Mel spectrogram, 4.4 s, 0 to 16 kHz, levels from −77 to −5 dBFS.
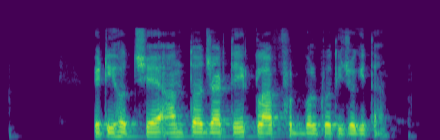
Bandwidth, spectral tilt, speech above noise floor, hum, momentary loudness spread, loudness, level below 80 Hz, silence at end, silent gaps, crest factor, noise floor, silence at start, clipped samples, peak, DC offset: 7.6 kHz; -6 dB/octave; 52 dB; none; 6 LU; -18 LUFS; -58 dBFS; 0.55 s; none; 18 dB; -69 dBFS; 0.95 s; under 0.1%; -2 dBFS; under 0.1%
